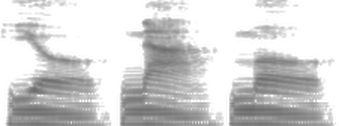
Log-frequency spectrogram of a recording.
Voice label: "yonamo", concat syllables; Affixing experiment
